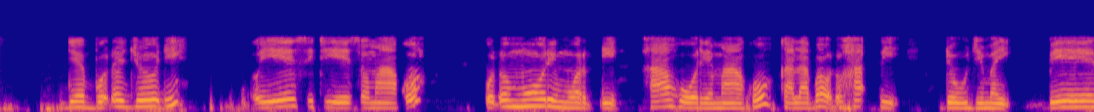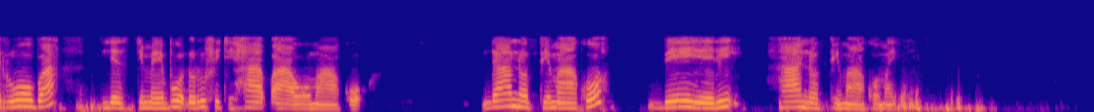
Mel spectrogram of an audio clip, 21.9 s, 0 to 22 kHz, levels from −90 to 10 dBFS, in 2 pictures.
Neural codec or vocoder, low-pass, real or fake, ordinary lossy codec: codec, 16 kHz in and 24 kHz out, 2.2 kbps, FireRedTTS-2 codec; 5.4 kHz; fake; Opus, 64 kbps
